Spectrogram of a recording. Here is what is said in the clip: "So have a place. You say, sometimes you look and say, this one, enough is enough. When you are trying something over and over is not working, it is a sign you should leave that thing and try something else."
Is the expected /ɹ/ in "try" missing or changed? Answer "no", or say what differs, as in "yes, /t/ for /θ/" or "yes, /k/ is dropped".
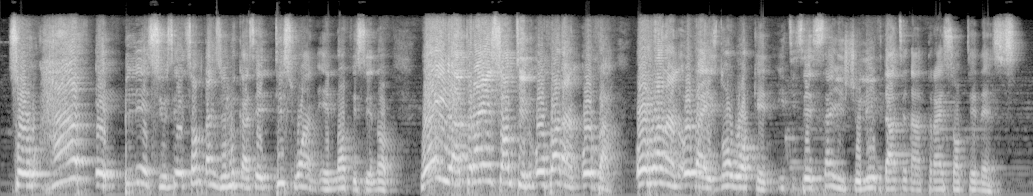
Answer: no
